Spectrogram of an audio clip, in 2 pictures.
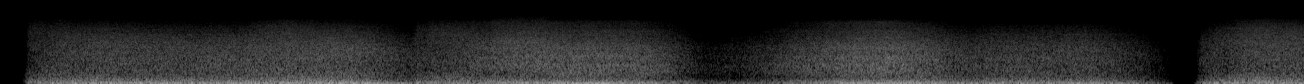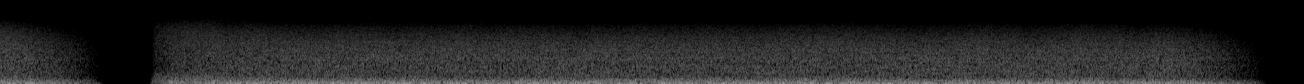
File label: granular synthesis, nature ambient; aulart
